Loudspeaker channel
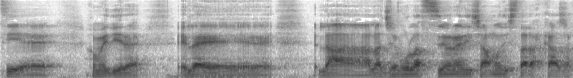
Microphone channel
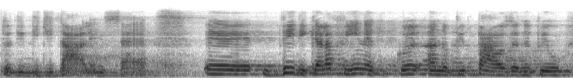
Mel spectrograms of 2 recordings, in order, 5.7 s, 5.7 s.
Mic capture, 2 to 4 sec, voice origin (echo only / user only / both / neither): user only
